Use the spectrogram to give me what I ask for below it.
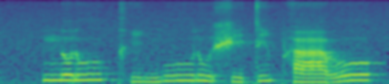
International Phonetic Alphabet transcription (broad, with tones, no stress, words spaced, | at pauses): no˦ɾuː˦ kʰi˨ ŋuː˦ɾu˨ ʃi˨ti˦pʰaː˨ βo˦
